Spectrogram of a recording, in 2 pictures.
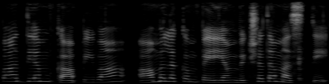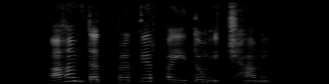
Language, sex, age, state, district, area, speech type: Sanskrit, female, 30-45, Karnataka, Bangalore Urban, urban, read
